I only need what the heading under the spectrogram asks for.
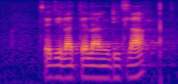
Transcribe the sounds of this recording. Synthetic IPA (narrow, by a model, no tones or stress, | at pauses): t͡sedilatɛlaŋ̩dit͡ɬʼa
